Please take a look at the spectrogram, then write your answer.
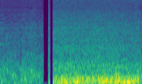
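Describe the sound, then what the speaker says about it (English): Ocean waves break at the water line on the Oregon coast, a loud close roar of surf with wind buffeting the microphone and a brief dropout near the start, no speech. "Gotta be careful with the waves."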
